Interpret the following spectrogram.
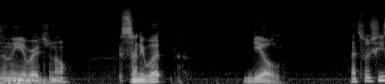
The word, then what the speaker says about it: Deol: Deol. That's what she said, right? I don't remember. I just remember we say Dole. I don't remember her proper pronunciation. I think it was Deol.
